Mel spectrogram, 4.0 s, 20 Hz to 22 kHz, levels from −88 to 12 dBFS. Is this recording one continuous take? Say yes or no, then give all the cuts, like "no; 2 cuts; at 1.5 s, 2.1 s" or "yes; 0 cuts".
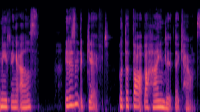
no; 1 cut; at 1.2 s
